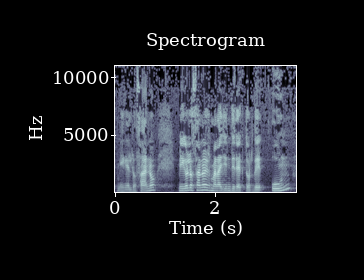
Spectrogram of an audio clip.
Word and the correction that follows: Hyun: lo pronuncio bien, UN. – Podríamos decir Hyun. – Hyun, vale, Hyun.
